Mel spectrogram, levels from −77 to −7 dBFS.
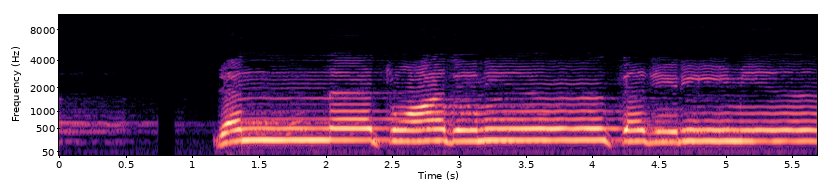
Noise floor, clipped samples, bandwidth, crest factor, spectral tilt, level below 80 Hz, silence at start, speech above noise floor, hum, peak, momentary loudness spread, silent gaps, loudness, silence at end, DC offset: -44 dBFS; under 0.1%; 4.5 kHz; 12 dB; -9 dB/octave; -56 dBFS; 0 s; 29 dB; none; -4 dBFS; 4 LU; 0.77-0.84 s; -16 LUFS; 0 s; under 0.1%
